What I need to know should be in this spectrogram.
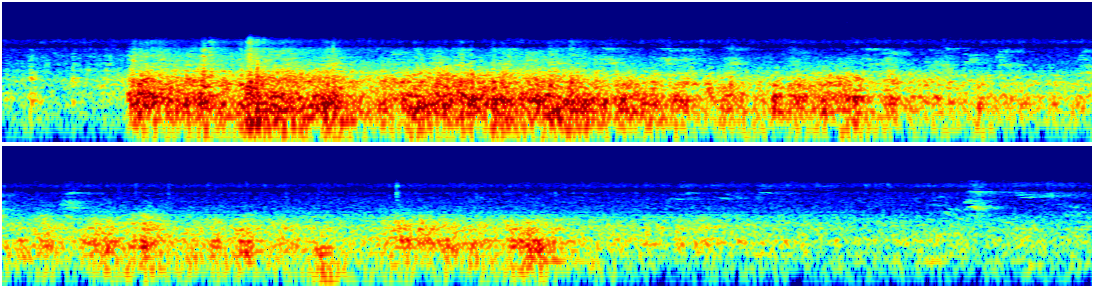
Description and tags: A recording of a thunderstrike I got while sitting outside on the porch.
